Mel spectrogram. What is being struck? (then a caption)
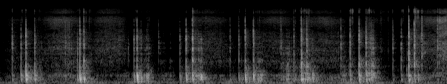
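Wooden tabletop tapped with long acrylic nails. Long black acrylic nails with googly eyes glued on tap and scratch across a large solid wooden tabletop, with a small white item under the fingers and the eyes possibly rattling. Irregular bursts of quick, dry clicks and scurrying scratches mix with a bright, hissy texture, each tap dying away almost at once.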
